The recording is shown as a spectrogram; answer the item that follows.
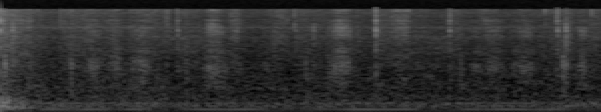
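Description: Pen scratching faintly on paper as words are handwritten, in a series of short strokes.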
